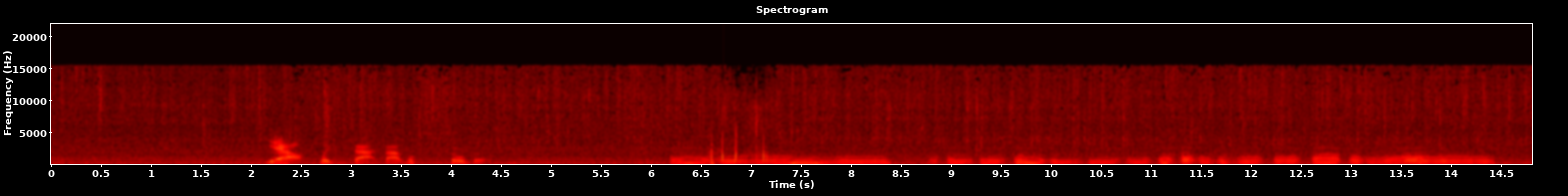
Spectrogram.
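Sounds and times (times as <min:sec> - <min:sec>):
heavy rain pouring down outside: 0:00.0 - 0:14.8
speech: 0:02.2 - 0:04.6, 0:06.2 - 0:14.6
wavering hum-like vocal tones: 0:06.2 - 0:14.5.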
